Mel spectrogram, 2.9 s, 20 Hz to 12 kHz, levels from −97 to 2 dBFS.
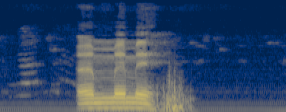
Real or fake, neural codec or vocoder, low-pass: real; none; 10.8 kHz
